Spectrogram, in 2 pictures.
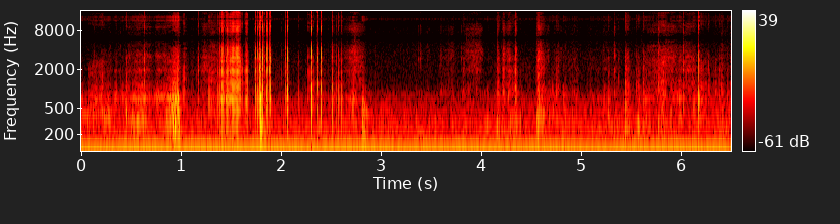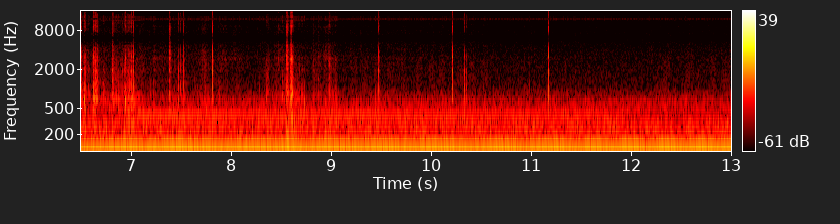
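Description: Jeep Wrangler idling with a steady low drone. A burst of sharp knocks and scrapes comes about one to two and a half seconds in, and a faint steady whine is heard for about five seconds in the second half.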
